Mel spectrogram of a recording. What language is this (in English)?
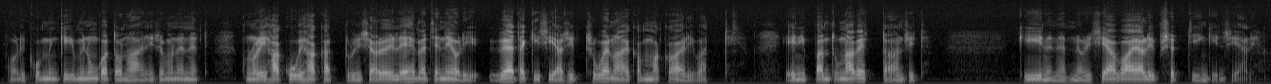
Finnish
